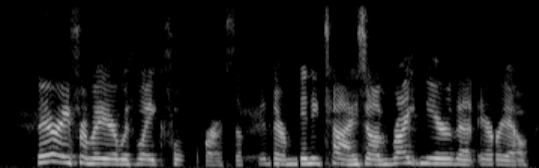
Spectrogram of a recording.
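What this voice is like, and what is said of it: Slight regional accent. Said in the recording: “you'll hear a slight accent. I can't get rid of it... You're still going to have that accent”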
